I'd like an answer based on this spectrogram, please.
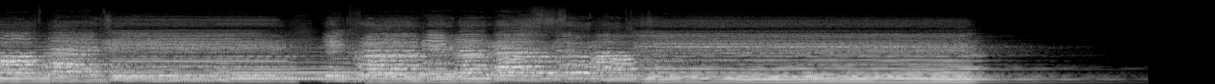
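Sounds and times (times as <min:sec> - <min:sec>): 
folk song: 0:00.0 - 0:11.0.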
